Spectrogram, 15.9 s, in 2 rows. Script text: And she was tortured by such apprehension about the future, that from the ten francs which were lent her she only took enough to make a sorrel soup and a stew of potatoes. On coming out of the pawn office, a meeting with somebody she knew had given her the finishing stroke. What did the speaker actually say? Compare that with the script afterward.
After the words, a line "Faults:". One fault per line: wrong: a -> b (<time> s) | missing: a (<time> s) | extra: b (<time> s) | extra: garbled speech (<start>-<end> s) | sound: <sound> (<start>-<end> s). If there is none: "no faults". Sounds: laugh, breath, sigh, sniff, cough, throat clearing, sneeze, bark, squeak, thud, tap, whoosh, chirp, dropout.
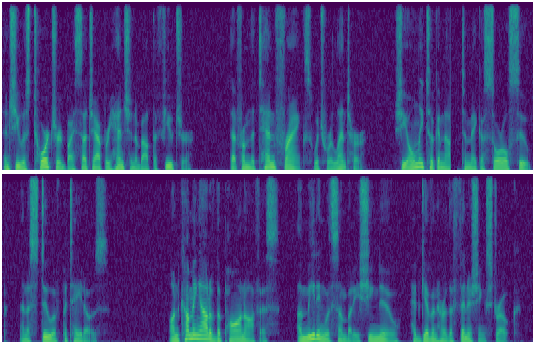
And she was tortured by such apprehension about the future, that from the ten francs which were lent her she only took enough to make a sorrel soup and a stew of potatoes. On coming out of the pawn office, a meeting with somebody she knew had given her the finishing stroke.
Faults:
sound: dropout (6.7-6.8 s)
